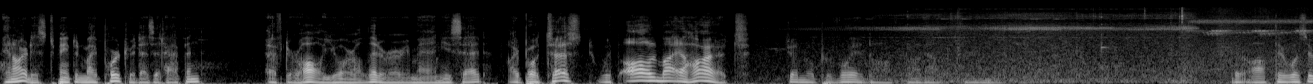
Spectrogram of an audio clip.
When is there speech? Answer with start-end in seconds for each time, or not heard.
0.0-2.0, 2.6-10.1, 12.3-13.0.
